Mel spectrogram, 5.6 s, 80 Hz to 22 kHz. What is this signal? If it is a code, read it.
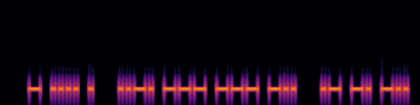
Morse code, heard as a keyed tone, about 25 wpm, 700 Hz. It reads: THE FOOD AND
